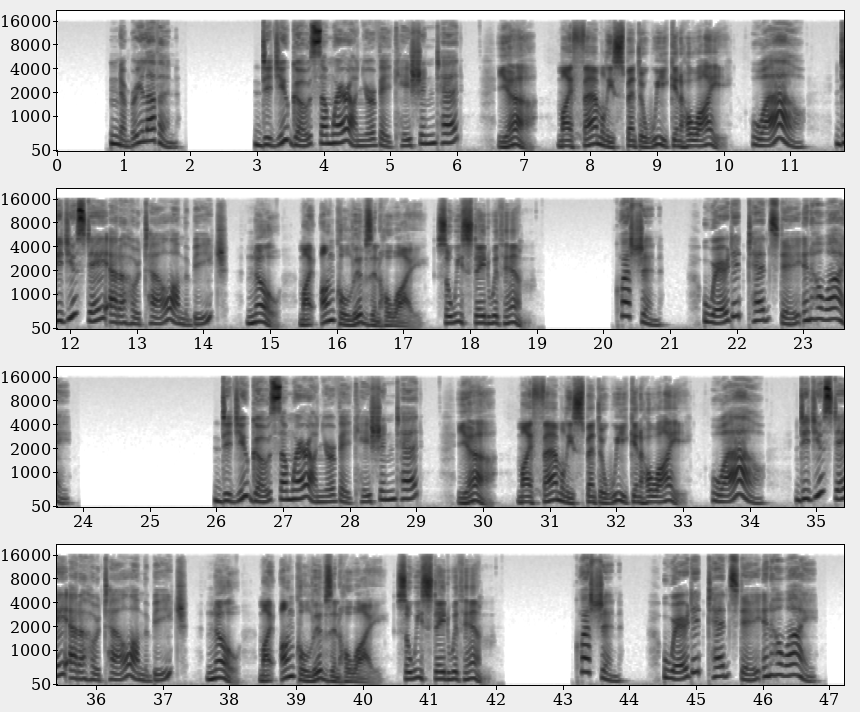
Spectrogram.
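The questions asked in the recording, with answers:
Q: Question. Where did Ted stay in Hawaii?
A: At his uncle's house.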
